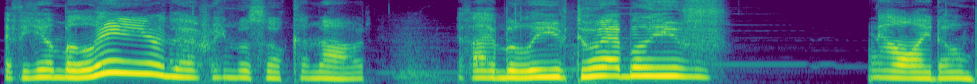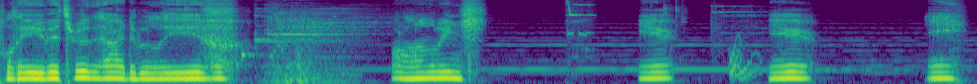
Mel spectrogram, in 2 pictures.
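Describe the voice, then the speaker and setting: A woman streamer chatting casually about a video game in a rambling, playfully exasperated way, often halting and repeating words. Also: high-pitched, a little mellow. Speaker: streamer, VTuber. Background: background music.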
